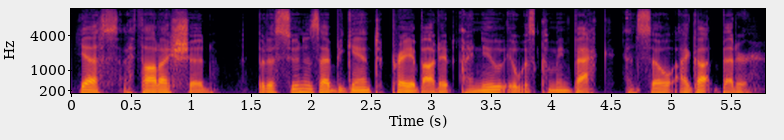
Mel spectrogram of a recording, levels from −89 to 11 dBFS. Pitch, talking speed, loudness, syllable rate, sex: 95 Hz, 270 wpm, -19 LUFS, 5.8 syllables/s, male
